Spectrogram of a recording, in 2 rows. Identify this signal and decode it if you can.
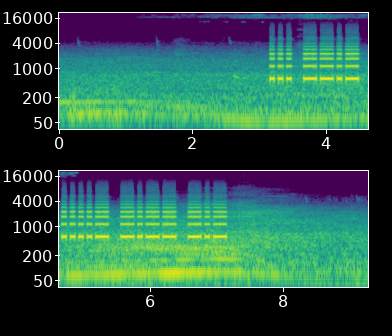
Morse code, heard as a buzzer, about 19 wpm, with street noise. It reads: SQ4YK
